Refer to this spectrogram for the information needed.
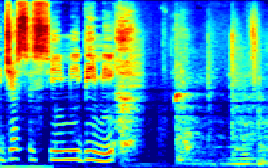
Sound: gasping

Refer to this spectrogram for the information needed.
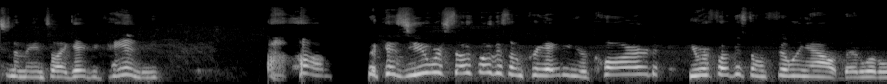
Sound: laugh

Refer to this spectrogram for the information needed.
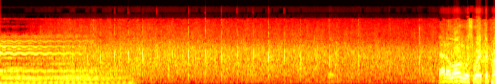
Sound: piano chords; audience applause

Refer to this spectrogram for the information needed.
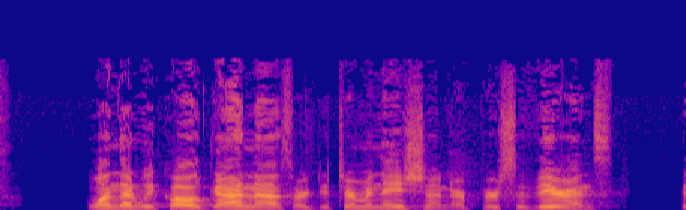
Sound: foreign language

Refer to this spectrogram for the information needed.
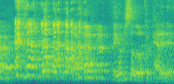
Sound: audience laughing

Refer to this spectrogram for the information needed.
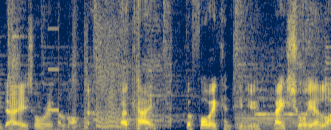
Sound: record scratching

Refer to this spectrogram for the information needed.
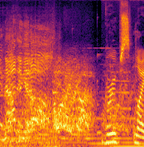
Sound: chanting

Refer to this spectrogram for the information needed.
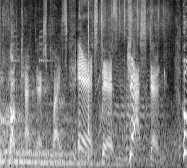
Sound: buzzing

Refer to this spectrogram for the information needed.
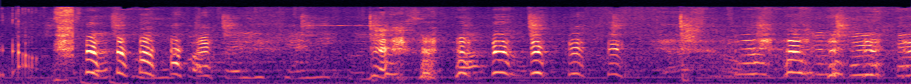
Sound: in Spanish

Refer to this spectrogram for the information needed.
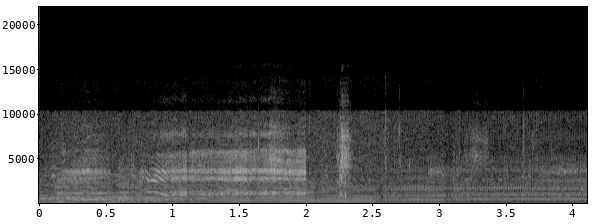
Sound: nasal sounds

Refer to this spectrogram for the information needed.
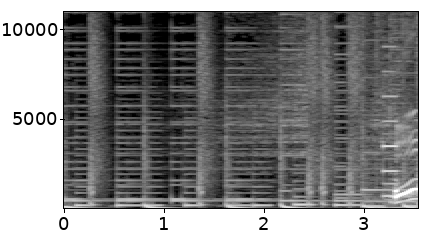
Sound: beep sounds when the heart rate exceeds 100!

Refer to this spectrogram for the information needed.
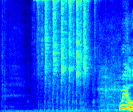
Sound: dog shakes

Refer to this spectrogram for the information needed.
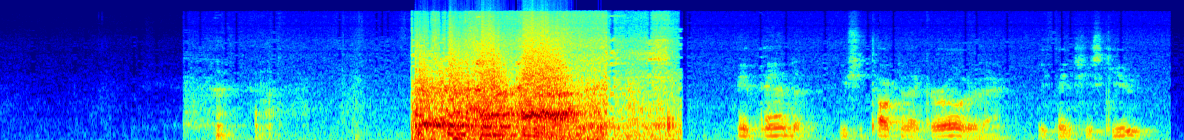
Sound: loud Mic Crack

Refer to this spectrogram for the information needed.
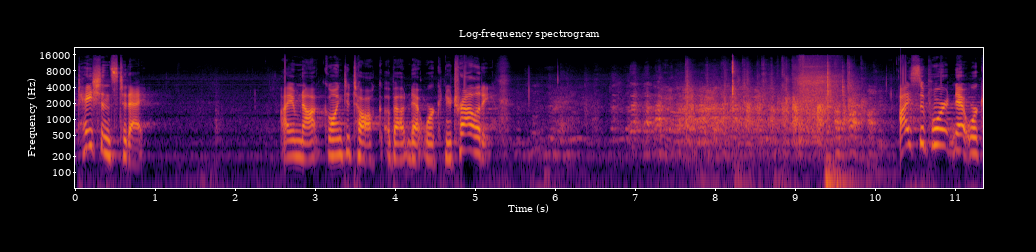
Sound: applause

